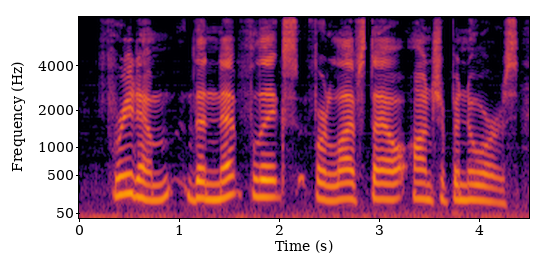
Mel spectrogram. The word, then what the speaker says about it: Freedym: It's spelled Freedym. Freedom, the Netflix for lifestyle entrepreneurs.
